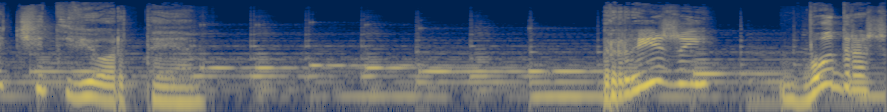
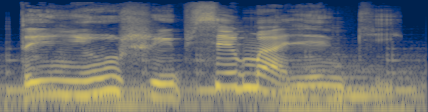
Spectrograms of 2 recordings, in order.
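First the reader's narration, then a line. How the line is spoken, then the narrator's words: Mocking, nasal. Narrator (Russian): с издевательской лаской произнес чей-то гнусавый голос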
